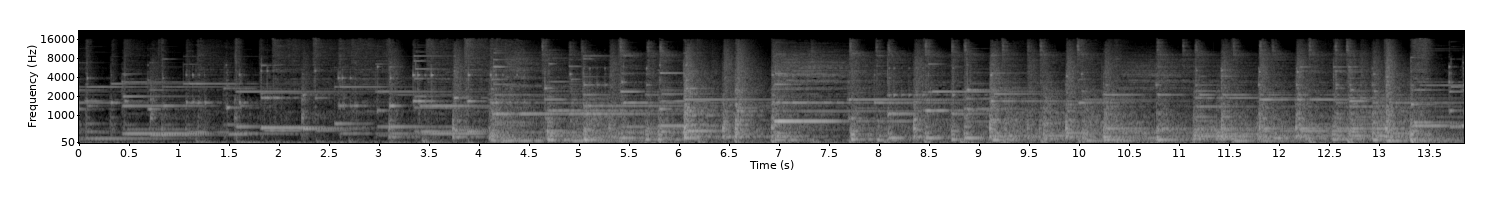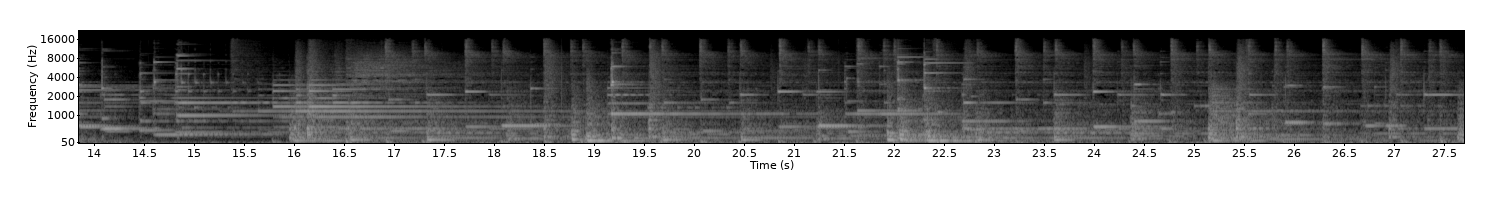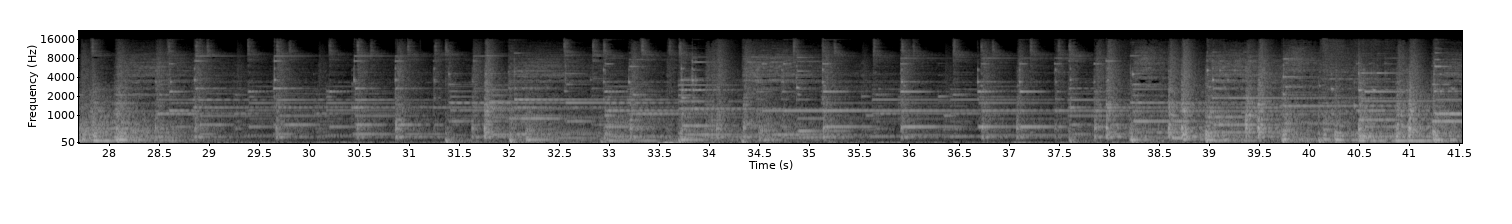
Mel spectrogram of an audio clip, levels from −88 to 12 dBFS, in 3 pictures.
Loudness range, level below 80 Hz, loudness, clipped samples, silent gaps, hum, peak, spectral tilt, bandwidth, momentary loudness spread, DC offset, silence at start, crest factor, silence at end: 5 LU; -50 dBFS; -31 LUFS; under 0.1%; none; none; -10 dBFS; -4 dB/octave; 16.5 kHz; 10 LU; under 0.1%; 0 s; 22 dB; 0 s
